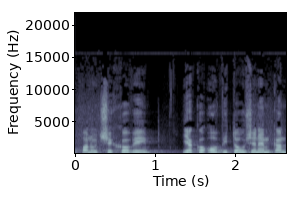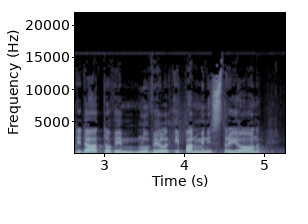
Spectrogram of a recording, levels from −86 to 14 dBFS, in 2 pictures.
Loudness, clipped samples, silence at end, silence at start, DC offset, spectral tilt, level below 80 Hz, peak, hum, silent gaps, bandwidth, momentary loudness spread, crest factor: -23 LUFS; under 0.1%; 0.15 s; 0 s; under 0.1%; -4 dB/octave; -54 dBFS; -4 dBFS; none; none; 16 kHz; 4 LU; 20 dB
